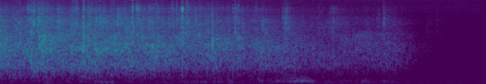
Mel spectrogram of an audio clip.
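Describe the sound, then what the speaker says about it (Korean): Audience applause at a nonprofit conference session, a dense wash of many hands clapping that holds steady before fading out near the end. "큰 박수로 맞이해 주시면 고맙겠습니다."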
